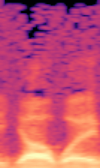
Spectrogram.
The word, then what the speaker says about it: Yahweh: That's the translation of the Hebrew, which is pronounced Jehovah, or more properly, Yahweh. We really don't know how to pronounce the Tetragrammaton, the name of God, but probably best we can do is Yahweh.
